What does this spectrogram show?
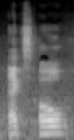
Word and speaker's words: Xochitl: Xochitl, pronounced Xochitl.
